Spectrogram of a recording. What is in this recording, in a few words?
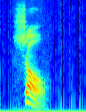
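"shou" tone 4, Chinese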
